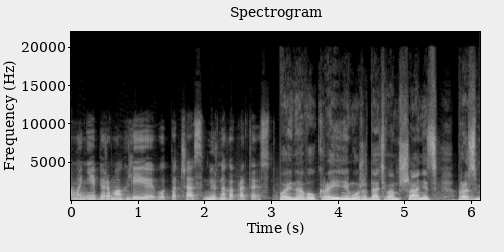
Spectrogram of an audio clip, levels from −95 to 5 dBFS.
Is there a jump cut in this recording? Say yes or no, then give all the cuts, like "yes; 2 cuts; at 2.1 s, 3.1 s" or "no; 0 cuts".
yes; 2 cuts; at 1.9 s, 3.1 s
